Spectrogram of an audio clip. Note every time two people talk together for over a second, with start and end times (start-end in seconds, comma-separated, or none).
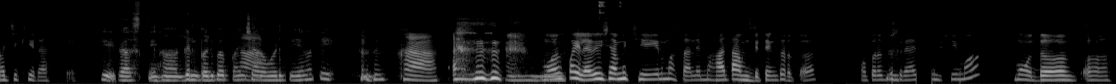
none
